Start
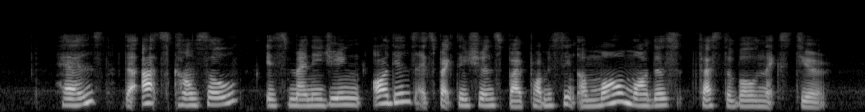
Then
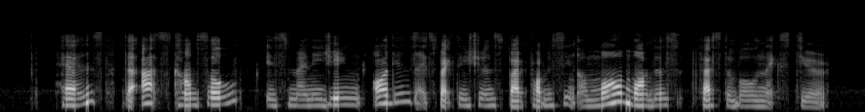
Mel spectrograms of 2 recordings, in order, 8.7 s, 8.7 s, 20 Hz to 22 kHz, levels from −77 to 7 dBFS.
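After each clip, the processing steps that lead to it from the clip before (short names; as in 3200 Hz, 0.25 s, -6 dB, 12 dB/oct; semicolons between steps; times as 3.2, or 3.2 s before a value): level quantiser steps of 18 dB; gain +4.5 dB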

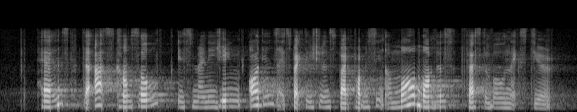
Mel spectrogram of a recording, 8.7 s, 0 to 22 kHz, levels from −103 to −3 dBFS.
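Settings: reverb RT60 1.6 s, pre-delay 39 ms, DRR 19 dB; gain -7.5 dB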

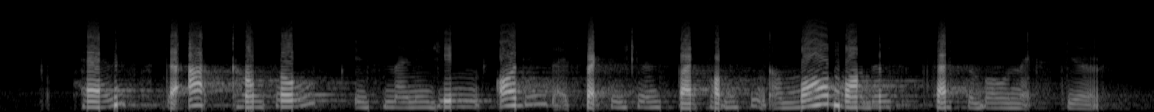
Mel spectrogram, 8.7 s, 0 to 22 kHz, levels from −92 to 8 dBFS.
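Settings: Wiener smoothing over 15 samples; gain -9 dB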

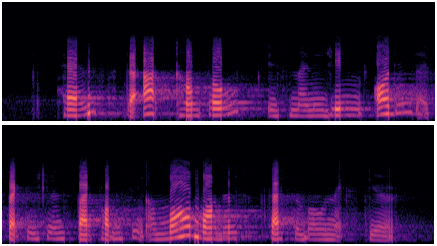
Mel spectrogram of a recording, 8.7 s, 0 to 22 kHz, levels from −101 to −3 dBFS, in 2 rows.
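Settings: LPF 4800 Hz 24 dB/oct; gain -2 dB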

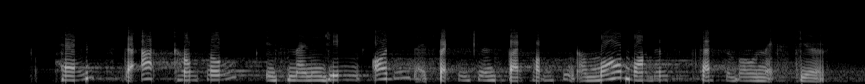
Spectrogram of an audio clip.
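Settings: recorder AGC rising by 26 dB/s; gain +6.5 dB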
